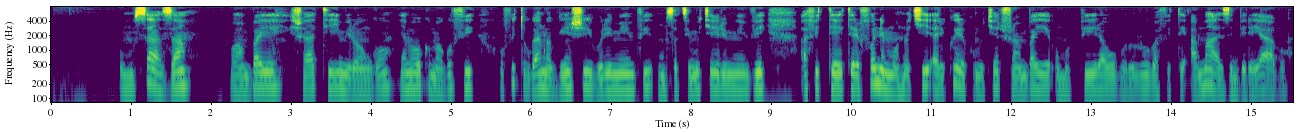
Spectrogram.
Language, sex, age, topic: Kinyarwanda, female, 18-24, health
